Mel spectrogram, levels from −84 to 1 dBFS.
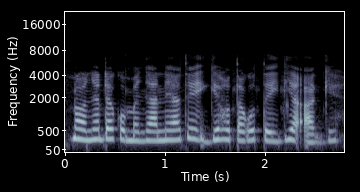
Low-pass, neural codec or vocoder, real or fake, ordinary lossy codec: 7.2 kHz; none; real; none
